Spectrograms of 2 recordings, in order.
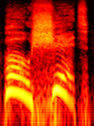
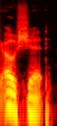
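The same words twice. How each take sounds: First: It is said slowly and drawn out. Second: It is said quickly.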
